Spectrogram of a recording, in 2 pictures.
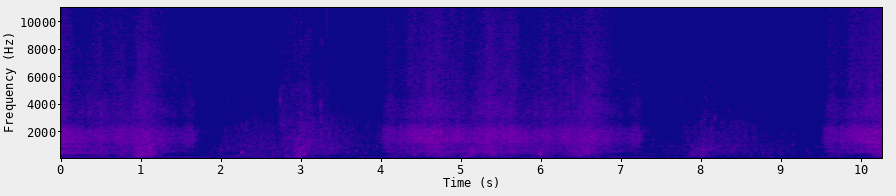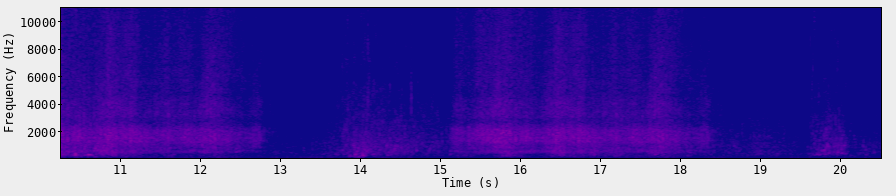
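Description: Soft knocks of stone blocks being placed and broken sound now and then.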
